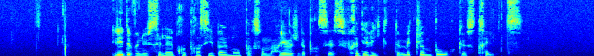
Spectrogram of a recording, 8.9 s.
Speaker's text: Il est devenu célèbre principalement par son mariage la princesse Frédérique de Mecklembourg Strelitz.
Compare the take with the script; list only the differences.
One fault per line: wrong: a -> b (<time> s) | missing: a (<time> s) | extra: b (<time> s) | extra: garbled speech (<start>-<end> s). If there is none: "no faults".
no faults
